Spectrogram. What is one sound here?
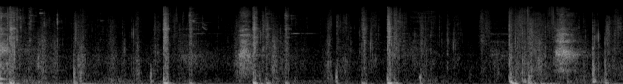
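Hands and boots scrape and knock against rough stone while climbing.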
